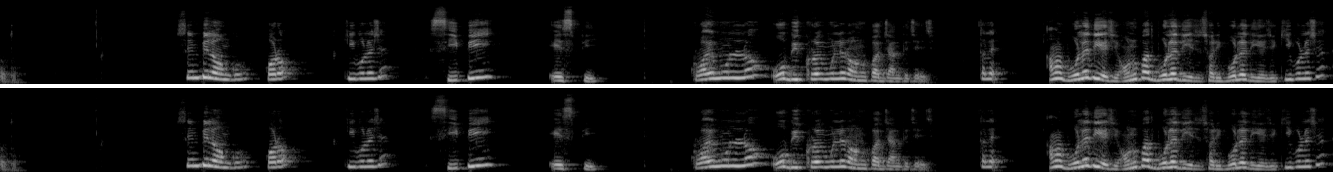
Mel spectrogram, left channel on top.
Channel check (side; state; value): both; normal; correlation 0.88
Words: সিম্পল অঙ্ক, করো। কি বলেছে? সিপি এসপি ক্রয় মূল্য ও বিক্রয় মূল্যের অনুপাত জানতে চেয়েছে। তাহলে আমার বলে দিয়েছে, অনুপাত বলে দিয়েছে, কি বলেছে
